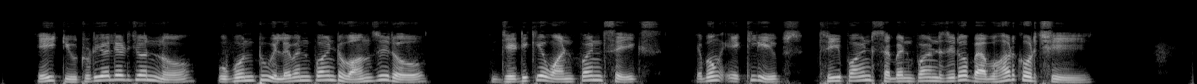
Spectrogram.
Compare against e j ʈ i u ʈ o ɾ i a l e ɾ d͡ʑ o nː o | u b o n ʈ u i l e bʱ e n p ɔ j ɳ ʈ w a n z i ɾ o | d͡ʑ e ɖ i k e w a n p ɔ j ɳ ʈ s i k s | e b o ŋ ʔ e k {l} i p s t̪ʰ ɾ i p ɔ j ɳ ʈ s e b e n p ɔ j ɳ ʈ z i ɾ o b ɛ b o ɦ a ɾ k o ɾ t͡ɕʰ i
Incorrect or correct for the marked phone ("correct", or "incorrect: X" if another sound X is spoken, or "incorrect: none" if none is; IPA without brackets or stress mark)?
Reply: correct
